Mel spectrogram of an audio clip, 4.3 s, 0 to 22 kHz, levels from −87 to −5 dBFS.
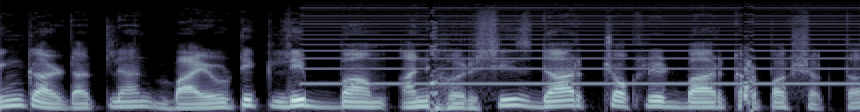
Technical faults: USB whine; broken MP3 bit reservoir

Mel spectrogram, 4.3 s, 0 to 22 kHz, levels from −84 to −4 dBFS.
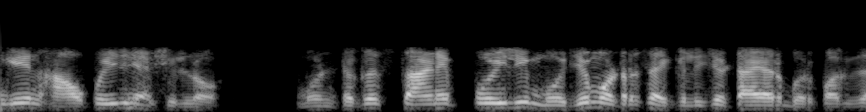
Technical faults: G.729 codec; VoIP packet loss concealed by the speech codec

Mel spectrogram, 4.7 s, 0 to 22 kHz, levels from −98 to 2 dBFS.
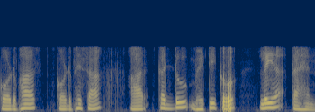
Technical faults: bit errors on an ADPCM link

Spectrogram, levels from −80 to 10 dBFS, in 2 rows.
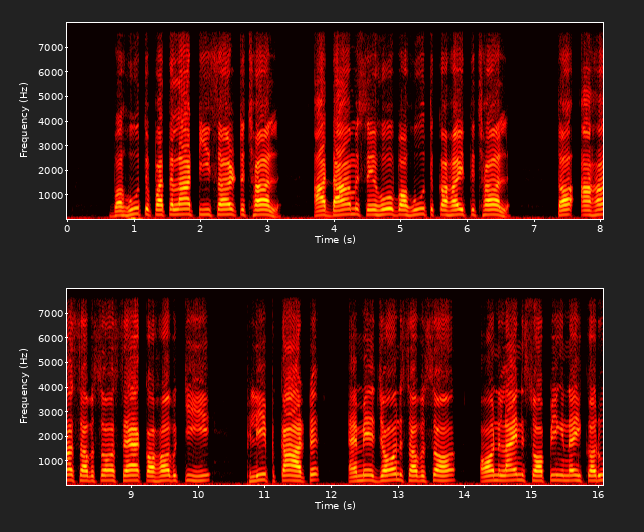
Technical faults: clock drift between sender and receiver; repeated timing corrections

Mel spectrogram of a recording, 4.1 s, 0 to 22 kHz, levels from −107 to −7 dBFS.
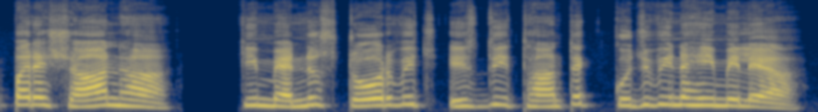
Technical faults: none

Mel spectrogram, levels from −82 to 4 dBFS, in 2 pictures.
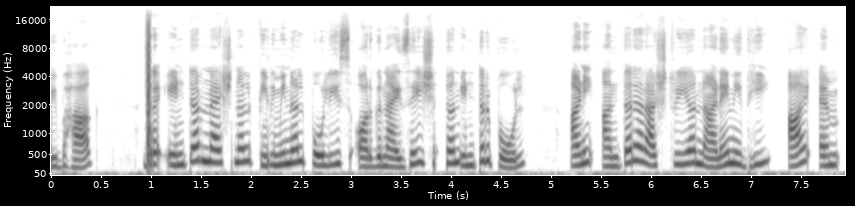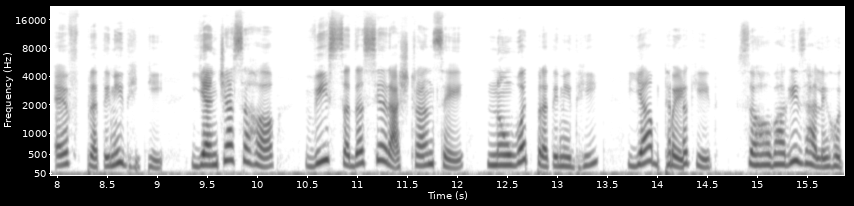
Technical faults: wireless microphone squelch dropout; frames out of order; de-emphasis applied wrongly

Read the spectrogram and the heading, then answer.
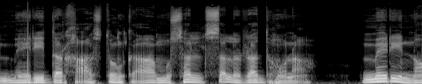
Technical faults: audio missing between chunks

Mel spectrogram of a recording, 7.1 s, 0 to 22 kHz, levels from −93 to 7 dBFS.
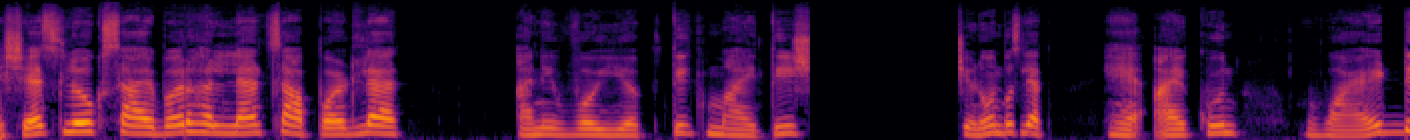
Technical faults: playback stall; time-compressed catch-up

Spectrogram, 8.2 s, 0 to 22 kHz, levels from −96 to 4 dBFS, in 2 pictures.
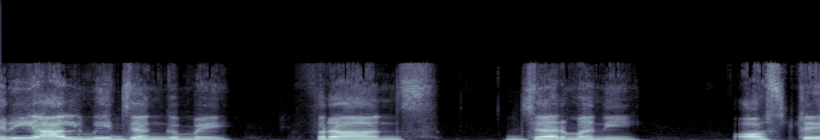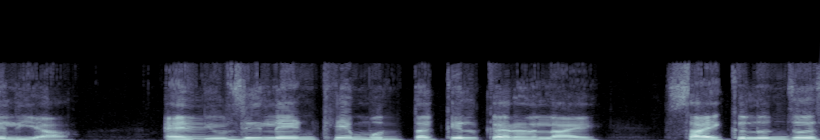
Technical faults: short concealed packet loss; lost packet rebuilt from error correction

